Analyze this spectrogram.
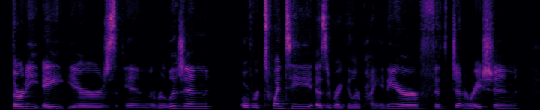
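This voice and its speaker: Against a quiet background, a woman speaks at a fairly slow pace. Her pitch is medium and her intonation fairly even. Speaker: life coach and former religious member. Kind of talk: interview.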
